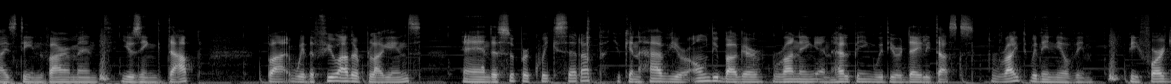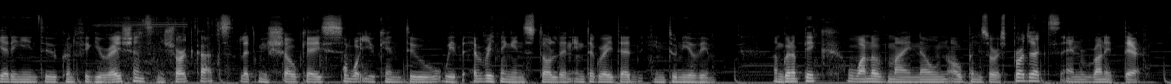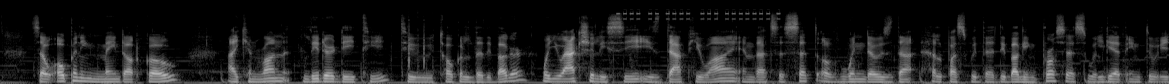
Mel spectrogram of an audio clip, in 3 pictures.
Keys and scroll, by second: 5.8 alt+space, 6.4-10.3 typing, 13.0-16.6 typing, 16.6 Return, 21.3-22.8 typing, 25.6 alt+space, 25.8-28.8 typing, 28.8 ctrl+d, 29.3 ctrl+d, 29.7 ctrl+d, 31.0 ctrl+u, 34.5 ctrl+u.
